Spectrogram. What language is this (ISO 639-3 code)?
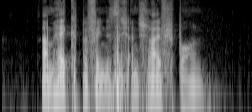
deu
